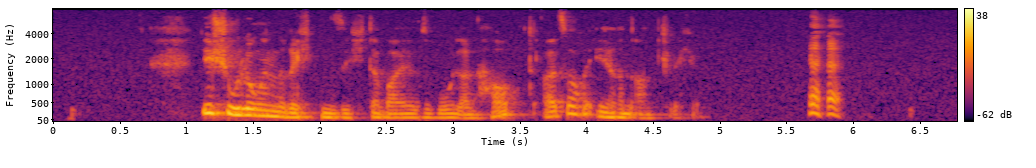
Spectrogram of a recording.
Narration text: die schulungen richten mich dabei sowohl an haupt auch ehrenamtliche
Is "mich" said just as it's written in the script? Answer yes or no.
no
